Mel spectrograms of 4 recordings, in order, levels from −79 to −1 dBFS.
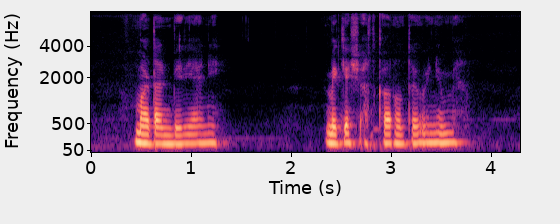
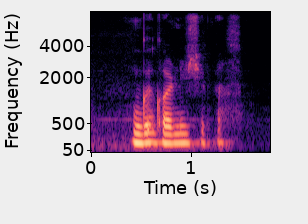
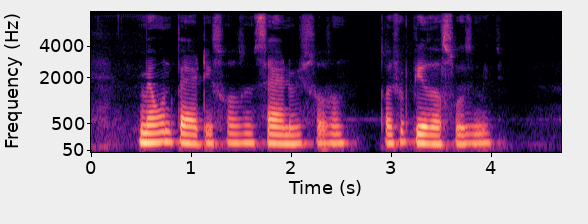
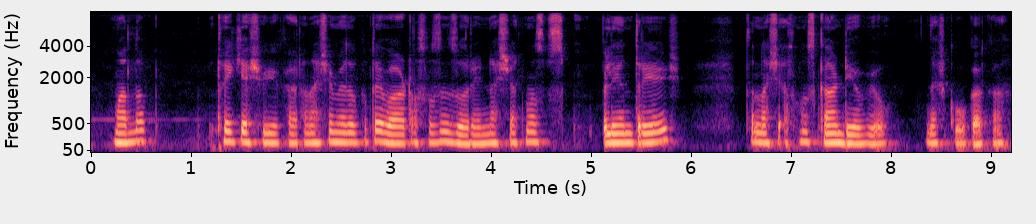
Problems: none marked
